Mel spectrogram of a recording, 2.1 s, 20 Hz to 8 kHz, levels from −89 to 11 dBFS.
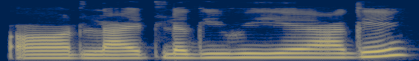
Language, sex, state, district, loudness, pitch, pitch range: Hindi, female, Uttar Pradesh, Budaun, -15 LUFS, 195 Hz, 175-200 Hz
